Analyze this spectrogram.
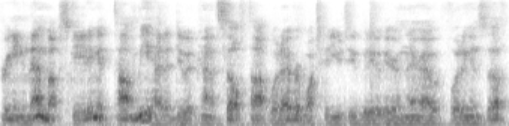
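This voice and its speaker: In a Canadian accent, a man speaks very fast with a very deep, low, somewhat breathy voice. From Ontario. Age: 30s. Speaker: professional wrestler. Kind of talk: interview. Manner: animated.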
